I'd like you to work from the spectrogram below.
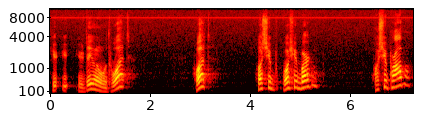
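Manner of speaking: soft, eager questions from a caring God; God urging the listener to share troubles, soft and coaxing. Acted. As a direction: lean in and coax the burden out. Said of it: "He says".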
